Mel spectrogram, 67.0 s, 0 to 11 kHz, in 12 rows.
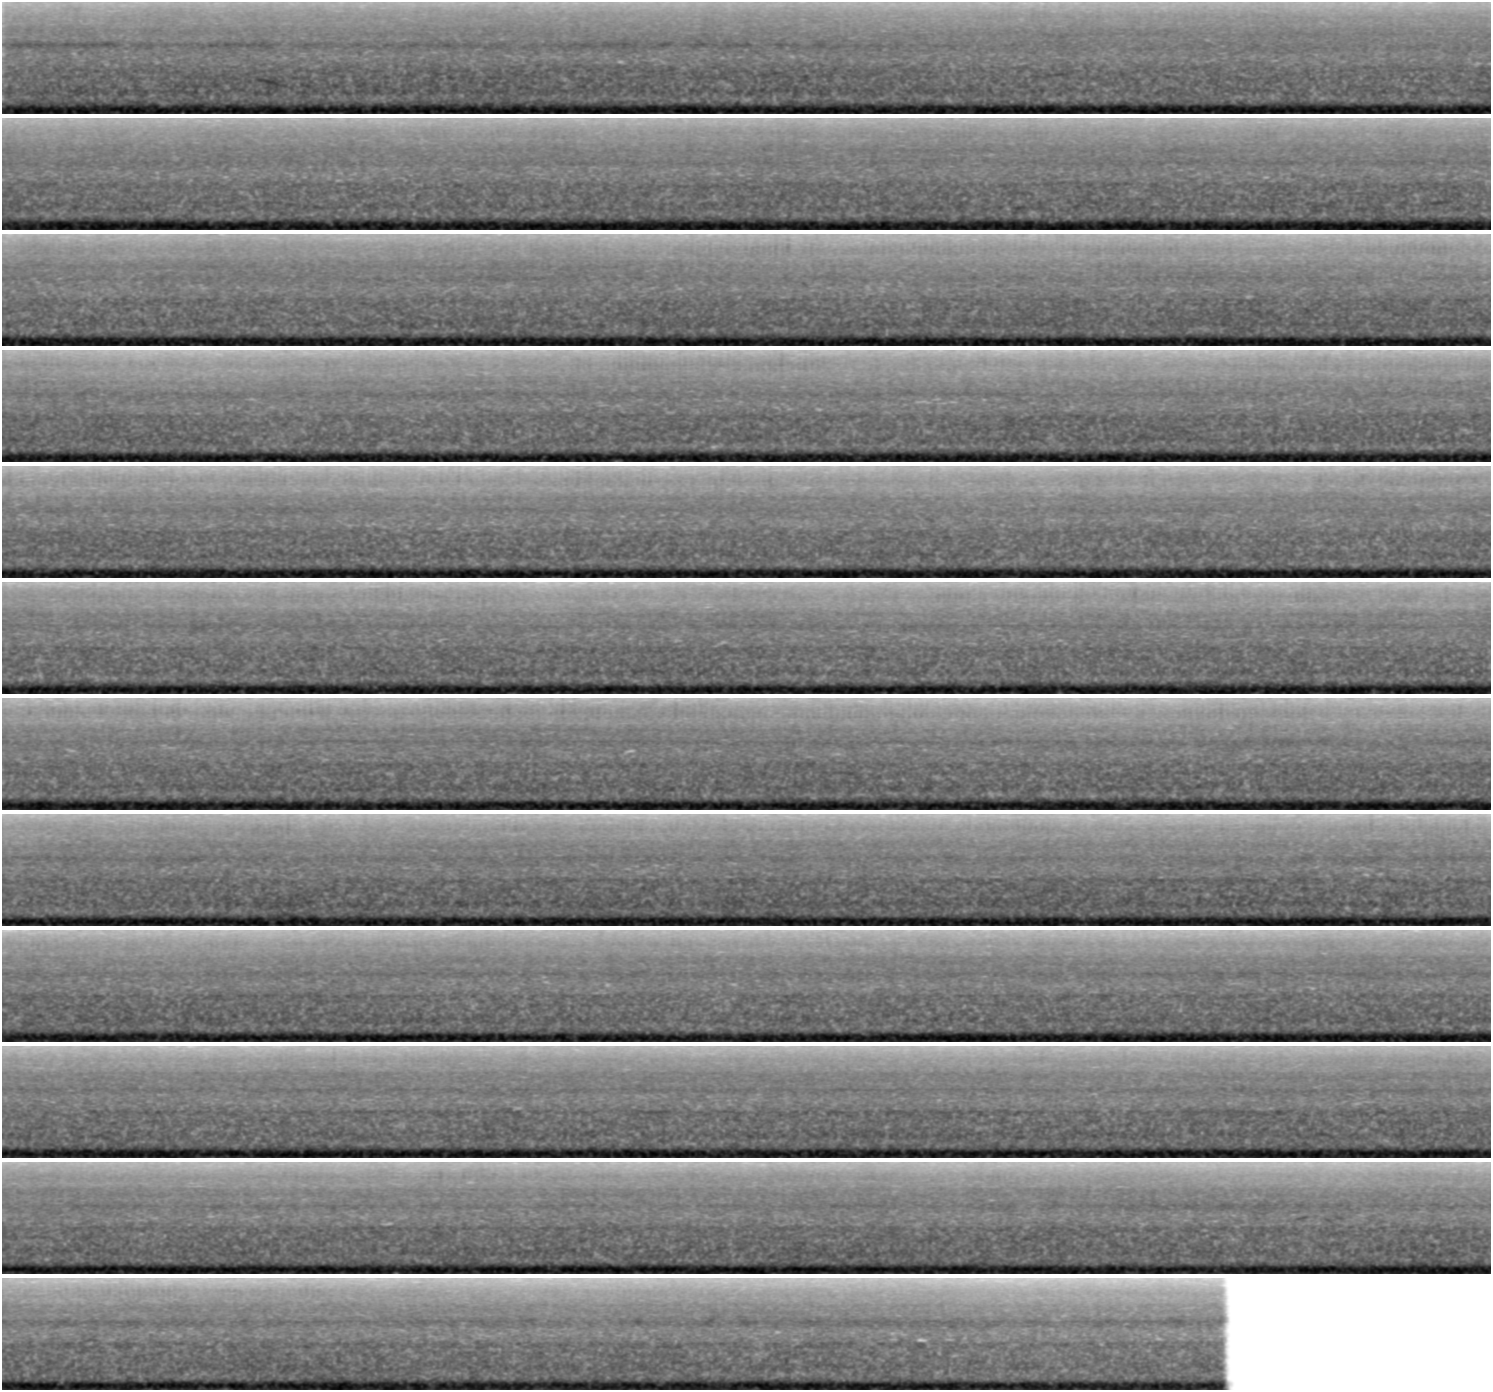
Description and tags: WAR-TANK-ENGINE STAND BY-Heavy diesel engine-0001
Heavy trucks, tanks and other warfare recorded in Tampere, Finland in 2011.
Thanks to Into Hiltunen for recording devices.
engine, warfare, diesel, parade, tank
